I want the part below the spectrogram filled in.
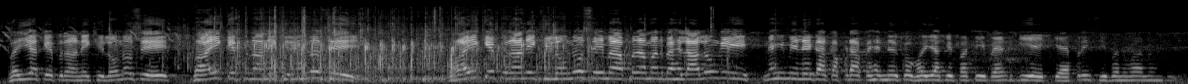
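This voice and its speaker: A man's voice: extremely high pitch, steady tone, normal speed. A man voicing an unborn baby girl who recites pleading verses, recorded at a noisy school show.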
